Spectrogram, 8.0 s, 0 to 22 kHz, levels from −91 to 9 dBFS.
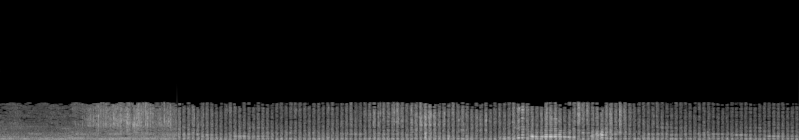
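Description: From the start the sound is dull and watery, with a swirling, unstable texture. This is heavy damage, likely from MP3 compression at a starved bitrate, around 23 kbps, where weak frequency lines flicker on and off between frames.

From 1.77 s to the end, a rough, robotic flutter chops the sound around twenty times a second, with the level dipping by about 60 dB in each cycle. This is overlap-add ripple: the sound was rebuilt from windowed frames whose overlaps don't sum to a steady gain, so loudness pulses at the frame rate.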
